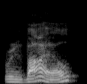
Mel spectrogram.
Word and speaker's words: Revile: We also have Revile for everything but the Switch. I want to say it's Reveal. Revile, Veil, Reveal. It's not Reveal because there's no A, it's an I.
